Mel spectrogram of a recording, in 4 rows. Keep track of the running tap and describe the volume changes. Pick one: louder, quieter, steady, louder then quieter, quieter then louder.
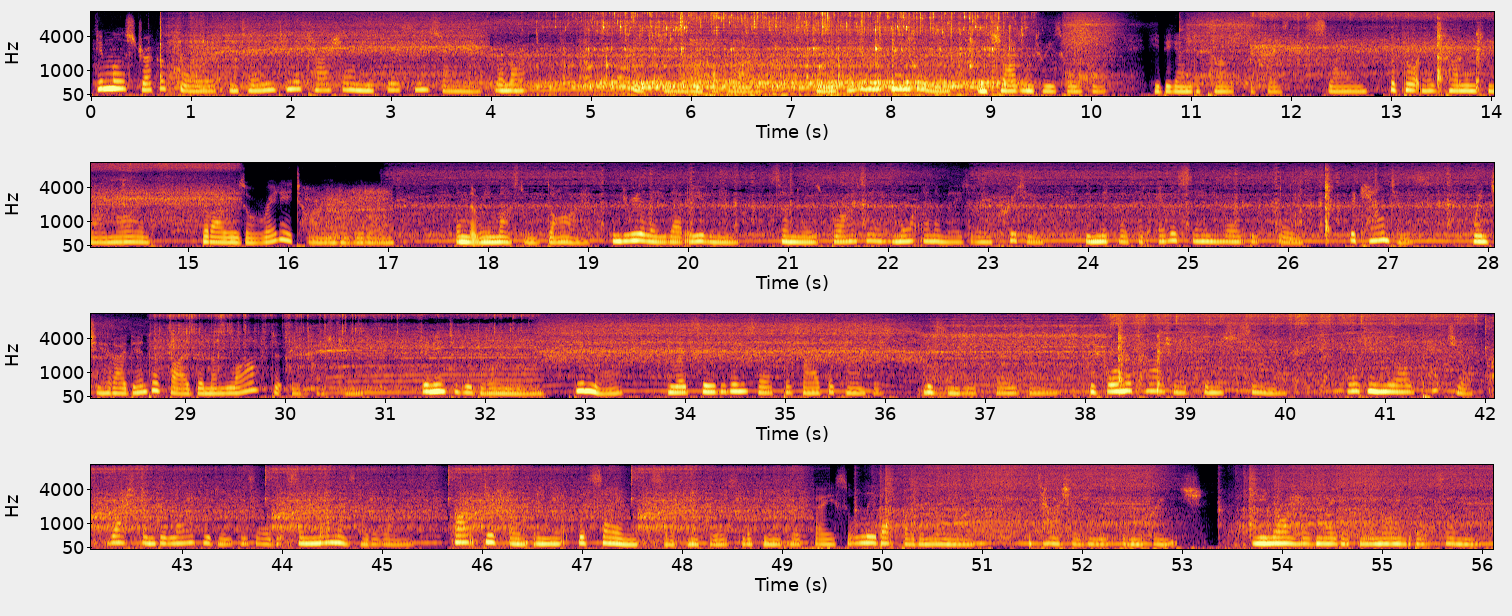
louder.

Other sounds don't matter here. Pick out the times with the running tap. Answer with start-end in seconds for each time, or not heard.
0.0-9.5.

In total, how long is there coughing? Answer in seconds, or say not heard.
3 s.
